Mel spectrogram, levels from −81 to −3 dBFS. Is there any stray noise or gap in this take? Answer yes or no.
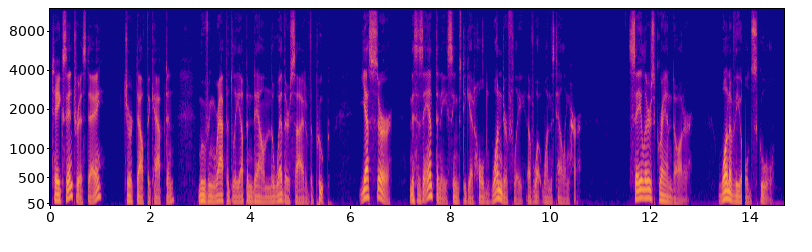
yes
